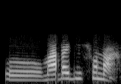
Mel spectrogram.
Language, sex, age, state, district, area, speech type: Bodo, female, 60+, Assam, Kokrajhar, urban, conversation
